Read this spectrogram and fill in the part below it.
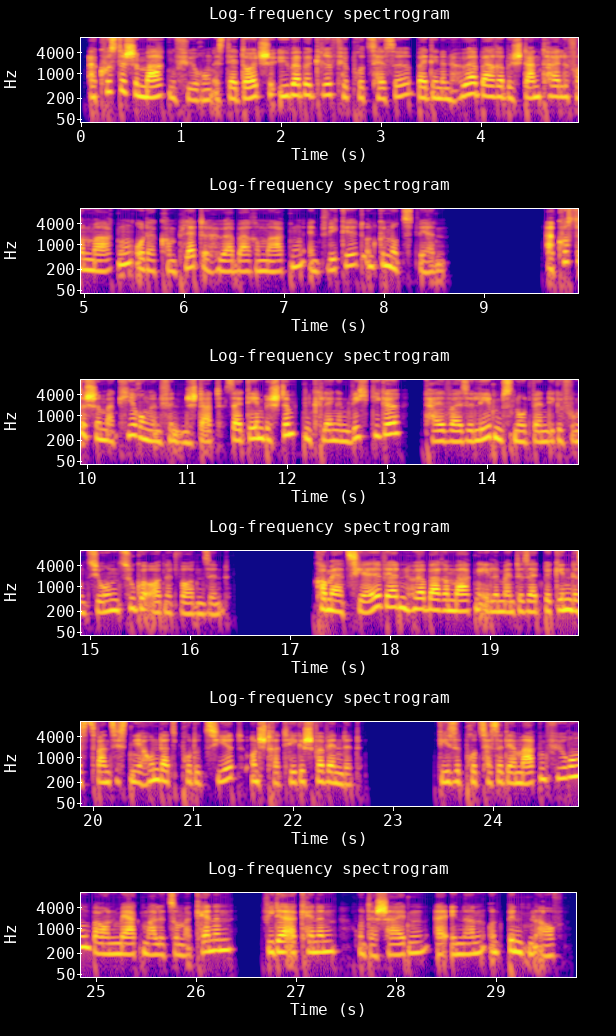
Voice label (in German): Akustische Markenfuehrung Neutral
